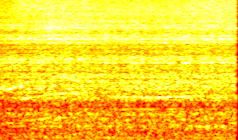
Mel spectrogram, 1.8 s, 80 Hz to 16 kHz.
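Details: 15-passenger van, factory V8 with a newly installed Procharger, first start settling from high idle: subdued idle with a faint airy blower hiss, quieter than the Corvette. Normal supercharged idle.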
